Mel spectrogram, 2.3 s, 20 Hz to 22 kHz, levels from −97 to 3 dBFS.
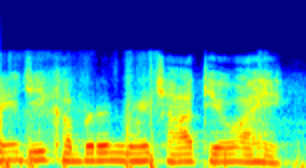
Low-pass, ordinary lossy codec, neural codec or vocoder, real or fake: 7.2 kHz; none; none; real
